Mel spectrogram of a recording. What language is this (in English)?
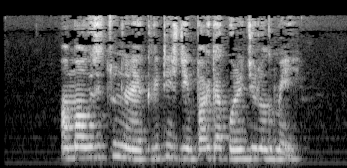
Romanian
